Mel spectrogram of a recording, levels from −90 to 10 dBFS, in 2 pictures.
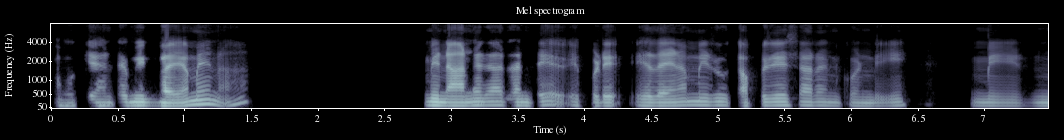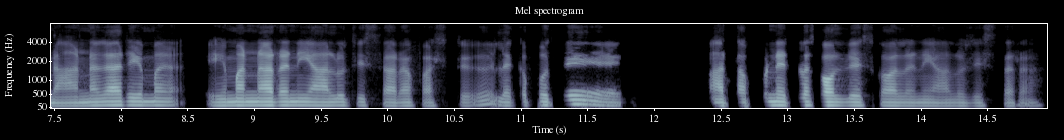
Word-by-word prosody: Okay. 105 Hz, -, -7 dB
అంటే 105 Hz, +2 st, -4 dB
మీకు 115 Hz, -1 st, +5 dB
భయమేనా? 120 Hz, +5 st, +5 dB, 1.5 s
మీ 120 Hz, -, +7 dB
నాన్నగారంటే 115 Hz, +1 st, +3 dB, 0.2 s
ఇప్పుడు 110 Hz, -1 st, 0 dB, 0.3 s
ఏదైనా 110 Hz, +1 st, +3 dB
మీరు 120 Hz, 0 st, -1 dB
తప్పు 105 Hz, +2 st, -2 dB
జేశారనుకోండి. 110 Hz, -4 st, -2 dB, 0.7 s
మీ 105 Hz, 0 st, -4 dB, 0.4 s
నాన్నగారు 115 Hz, +5 st, +1 dB
ఏమ 120 Hz, 0 st, -1 dB, 0.5 s
ఏమన్నారని 120 Hz, +1 st, +4 dB
ఆలోచిస్తారా 110 Hz, -1 st, -3 dB
ఫస్టు? 105 Hz, 0 st, -9 dB, 0.3 s
లేకపోతే 120 Hz, +7 st, -4 dB, 1.1 s
ఆ -, -, +5 dB
తప్పునెట్లా 120 Hz, 0 st, 0 dB
సాల్వ్ 115 Hz, -1 st, +4 dB
జేసుకోవాలని 105 Hz, -1 st, -3 dB
ఆలోజిస్తారా? 100 Hz, -1 st, -10 dB
115 Hz, 90 wpm, -25 LUFS, 105-120 Hz, 1.5 s, మీ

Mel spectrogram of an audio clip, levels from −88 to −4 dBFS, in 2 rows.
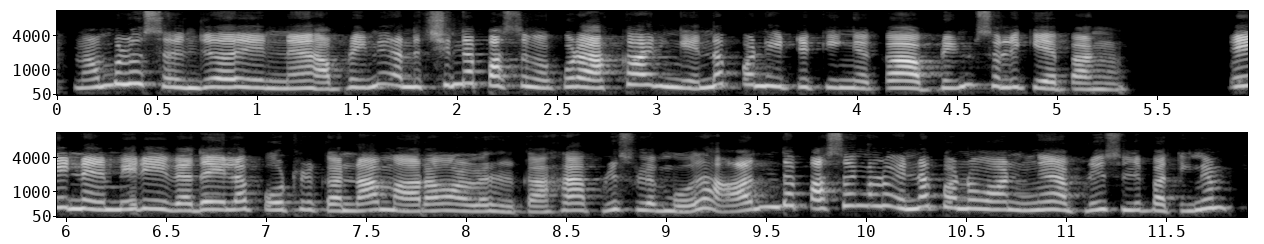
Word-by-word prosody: நம்மளும் 445 Hz, +6 st, -1 dB
செஞ்சா 315 Hz, +1 st, 0 dB, 0.2 s
என்ன? 275 Hz, -1 st, -4 dB, 0.2 s
அப்டின்னு 320 Hz, +9 st, -3 dB
அந்த 335 Hz, -, -1 dB
சின்ன 435 Hz, +4 st, 0 dB
பசங்க 365 Hz, -4 st, -1 dB
கூட, 340 Hz, -, +3 dB
அக்கா 365 Hz, +8 st, 0 dB
நீங்க 325 Hz, -3 st, -1 dB
என்ன 335 Hz, -, 0 dB
பண்ணிட்டு 360 Hz, -4 st, -1 dB
இருக்கீங்க 300 Hz, -2 st, -4 dB
அக்கா? 290 Hz, +1 st, +5 dB
அப்டின்னு 340 Hz, +10 st, -5 dB
சொல்லி 320 Hz, -2 st, 0 dB
கேட்பாங்க. 245 Hz, -2 st, 0 dB, 0.6 s
ஏய் 385 Hz, -, +9 dB
இந்தமேரி 325 Hz, 0 st, +3 dB
விதையெல்லாம் 305 Hz, +3 st, +2 dB
போட்ருக்கேன்டா 290 Hz, -3 st, -2 dB
மரம் 255 Hz, +2 st, 0 dB
வளர்றதுக்காக 225 Hz, -1 st, -6 dB
அப்டின்னு 280 Hz, +3 st, -8 dB
சொல்லும்போது, 255 Hz, +1 st, -5 dB, 0.2 s
அந்த 410 Hz, +8 st, -3 dB, 0.2 s
பசங்களும் 455 Hz, +2 st, -4 dB
என்ன 375 Hz, +5 st, +1 dB
பண்ணுவானுங்க 310 Hz, -5 st, -2 dB
அப்டின்னு 300 Hz, +4 st, -6 dB
சொல்லி 285 Hz, -2 st, -6 dB
பார்த்தீங்கன்னா, 260 Hz, +8 st, -3 dB
310 Hz, 160 wpm, -23 LUFS, 275-345 Hz, 0.6 s, ஏய்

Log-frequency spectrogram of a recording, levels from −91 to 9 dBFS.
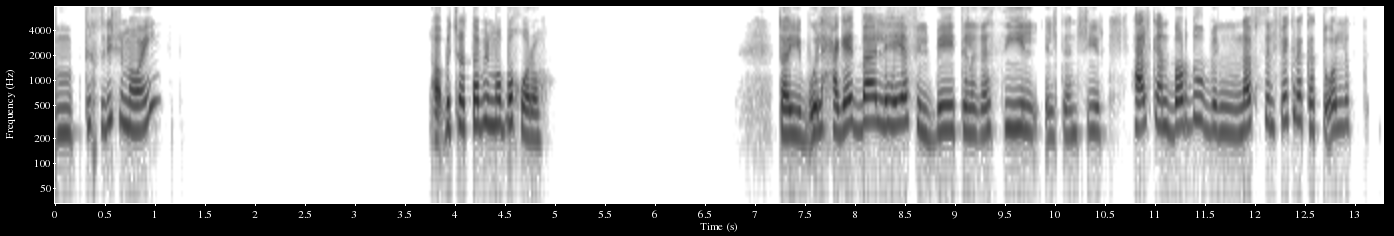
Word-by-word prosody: ما 230 Hz, 0 st, -4 dB
بتغسليش 285 Hz, -, -8 dB
المواعين؟ 255 Hz, -2 st, +1 dB, 2.9 s
آه -, -, +6 dB
بتشطبي 285 Hz, +2 st, +2 dB
المطبخ 295 Hz, -2 st, +2 dB
وراها. 205 Hz, -2 st, +1 dB, 2.3 s
طيّب 220 Hz, -3 st, +2 dB
والحاجات 255 Hz, +3 st, +4 dB
بقى 315 Hz, +4 st, +5 dB
اللي 295 Hz, -2 st, +1 dB
هي 300 Hz, +2 st, +5 dB
في 280 Hz, -5 st, -7 dB
البيت، 245 Hz, +3 st, -1 dB
الغسيل 245 Hz, +2 st, -3 dB
التنشير، 230 Hz, +3 st, -9 dB, 0.3 s
هل 265 Hz, +2 st, +6 dB
كان 280 Hz, -5 st, -4 dB
برضه 300 Hz, +4 st, +1 dB
بنفس 255 Hz, +3 st, -2 dB
الفكرة 315 Hz, +4 st, -4 dB
كانت 260 Hz, -4 st, -7 dB
تقول 260 Hz, +2 st, -1 dB
لِك 280 Hz, -1 st, -15 dB
260 Hz, 110 wpm, -25 LUFS, 235-290 Hz, 2.9 s, آه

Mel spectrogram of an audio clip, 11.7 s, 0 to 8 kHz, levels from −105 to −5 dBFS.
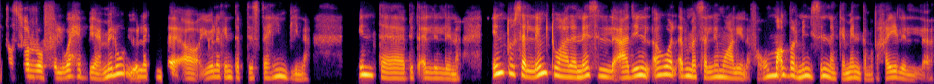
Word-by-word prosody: تصرف 175 Hz, -1 st, -2 dB
الواحد 185 Hz, +5 st, -1 dB
بيعمله 185 Hz, -, +1 dB
يقول 270 Hz, -, -1 dB
لك 185 Hz, -, -2 dB
أنت 170 Hz, -, -11 dB, 0.2 s
آه، 140 Hz, -, -1 dB
يقول 165 Hz, +5 st, -4 dB
لك 180 Hz, -2 st, -4 dB
أنت 170 Hz, -1 st, -4 dB
بتستهين 155 Hz, +5 st, -4 dB
بينا، 130 Hz, -5 st, -10 dB, 0.7 s
أنت 235 Hz, -5 st, +4 dB, 0.3 s
بتقلل 150 Hz, -1 st, -5 dB
لنا 130 Hz, -2 st, -5 dB, 0.4 s
أنتم 280 Hz, +1 st, +7 dB
سلمتوا 225 Hz, -, +4 dB
على 175 Hz, -2 st, +1 dB
الناس 205 Hz, +7 st, +1 dB
اللي 190 Hz, -3 st, -1 dB
قاعدين 185 Hz, +8 st, +3 dB
الأوّل 230 Hz, +3 st, +1 dB
قبل 205 Hz, -, 0 dB
ما 180 Hz, -, +2 dB
تسلموا 175 Hz, 0 st, -2 dB
علينا، 145 Hz, -2 st, -4 dB
فهم 205 Hz, +6 st, +1 dB
أكبر 220 Hz, -2 st, +1 dB
مِنّي 200 Hz, +5 st, +2 dB
سنًا 195 Hz, -2 st, -2 dB
كمان 145 Hz, +3 st, -3 dB
أنت 140 Hz, -5 st, -6 dB
متخيّل؟ 150 Hz, +6 st, -4 dB
ال 120 Hz, -4 st, -9 dB
175 Hz, 175 wpm, -23 LUFS, 150-210 Hz, 0.7 s, أنتم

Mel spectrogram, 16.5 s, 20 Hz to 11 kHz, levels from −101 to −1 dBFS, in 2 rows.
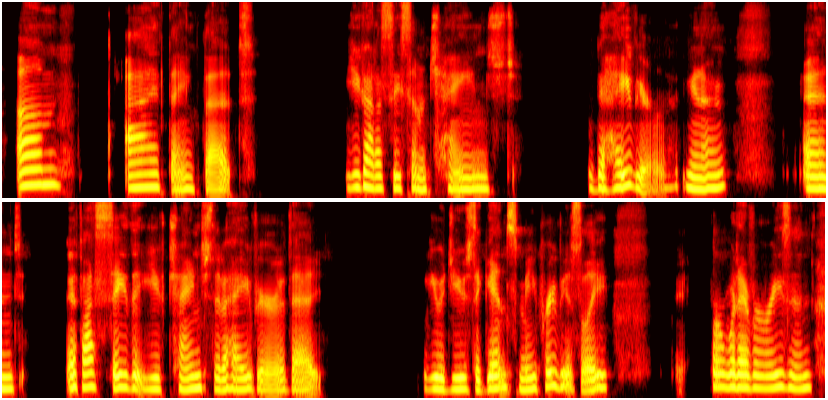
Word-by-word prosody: Um, 255 Hz, +2 st, +3 dB, 0.6 s
I 215 Hz, +2 st, +2 dB
think 190 Hz, -1 st, -2 dB
that 90 Hz, -1 st, -4 dB, 0.9 s
you 215 Hz, +1 st, -2 dB
gotta 210 Hz, -3 st, +3 dB
see 200 Hz, 0 st, -2 dB
some 190 Hz, -2 st, -2 dB
changed 195 Hz, -, -3 dB, 0.8 s
behavior, 210 Hz, +3 st, 0 dB, 0.2 s
you 205 Hz, -4 st, +2 dB
know? 205 Hz, +4 st, +1 dB, 0.8 s
And 195 Hz, 0 st, +3 dB, 0.5 s
if 210 Hz, +2 st, +2 dB
I 220 Hz, +1 st, +6 dB
see 215 Hz, -1 st, +2 dB
that 205 Hz, -1 st, 0 dB
you've 185 Hz, -1 st, -2 dB
changed 200 Hz, +3 st, 0 dB
the 180 Hz, -, 0 dB
behavior 180 Hz, -, 0 dB
that -, -, -2 dB, 1.0 s
you 190 Hz, 0 st, +2 dB
had 185 Hz, -2 st, +1 dB
used 185 Hz, -1 st, +2 dB
against 200 Hz, +5 st, +2 dB
me 180 Hz, +2 st, +1 dB
previously 220 Hz, -3 st, +1 dB
eh, -, -, -30 dB, 0.9 s
for 220 Hz, -1 st, +2 dB
whatever 210 Hz, -1 st, +3 dB
reason, 205 Hz, 0 st, +1 dB
200 Hz, 115 wpm, -24 LUFS, 190-215 Hz, 1.0 s, I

